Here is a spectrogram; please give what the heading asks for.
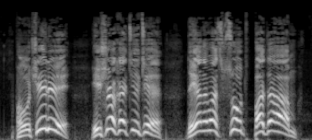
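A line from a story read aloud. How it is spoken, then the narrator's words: Happy yelling. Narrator (Russian): счастливо орал я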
